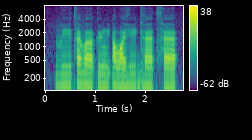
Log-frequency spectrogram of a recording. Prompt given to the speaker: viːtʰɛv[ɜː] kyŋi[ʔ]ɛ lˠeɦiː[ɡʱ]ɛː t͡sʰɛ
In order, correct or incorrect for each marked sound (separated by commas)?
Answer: correct, correct, correct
